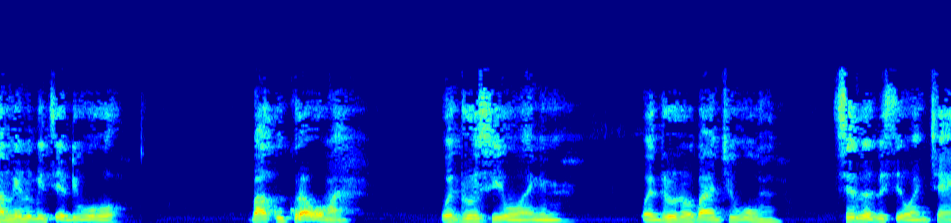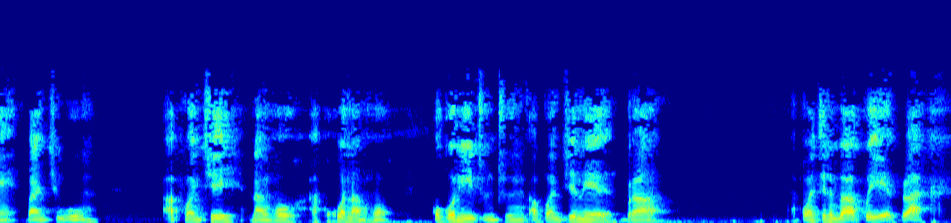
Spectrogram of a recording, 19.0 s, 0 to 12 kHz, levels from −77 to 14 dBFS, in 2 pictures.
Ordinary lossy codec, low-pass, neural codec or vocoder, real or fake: MP3, 32 kbps; 10.8 kHz; codec, 32 kHz, 1.9 kbps, SNAC; fake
